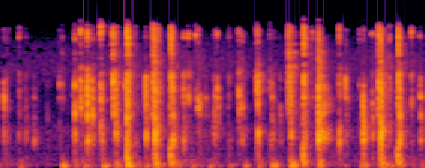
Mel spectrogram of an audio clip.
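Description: Fingertips with short dark nails type on a compact plastic mechanical keyboard with a black plastic case and round pastel plastic keycaps. A steady run of short, crisp clacks with bright tops and a low thock under each keystroke, some strokes landing in quick clusters. It follows a brief quiet pause near the start.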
